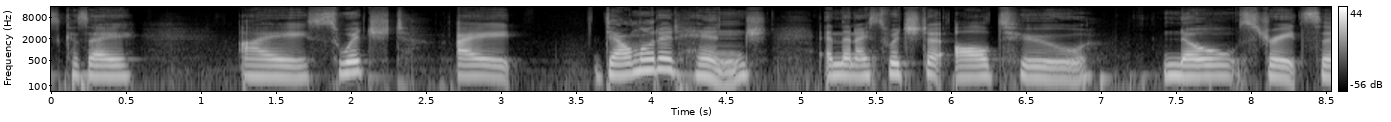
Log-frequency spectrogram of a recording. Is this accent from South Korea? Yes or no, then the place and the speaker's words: yes; South Korea; moved away; I was born in Korea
